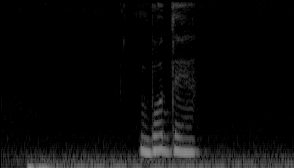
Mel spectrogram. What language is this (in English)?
Russian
